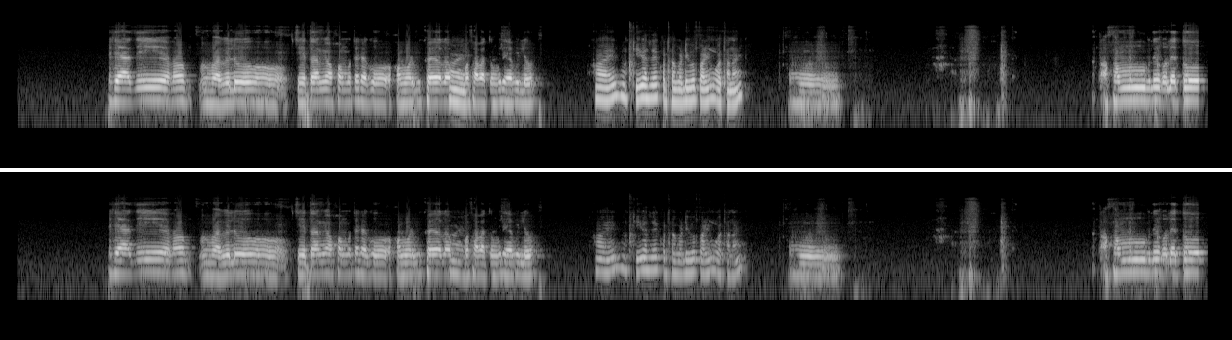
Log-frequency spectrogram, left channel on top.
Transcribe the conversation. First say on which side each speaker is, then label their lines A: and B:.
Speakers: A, on the left; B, on the left.
A: এতিয়া আজি অলপ ভাবিলো যিহেতু আমি অসমতে থাকো। অসমৰ বিষয়ে অলপ
B: হয়
A: কথা পাতো বুলি ভাবিলো।
B: হয় ঠিক আছে কথা পাতিব পাৰিম কথা নাই।
A: অ <unintelligible> <inaudible> অসম বুলি ক'লে টো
